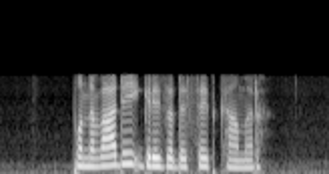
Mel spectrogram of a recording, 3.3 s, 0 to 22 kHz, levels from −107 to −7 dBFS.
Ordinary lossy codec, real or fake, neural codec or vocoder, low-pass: none; fake; codec, 16 kHz, 16 kbps, FunCodec, trained on LibriTTS, 50 frames a second; 3.6 kHz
